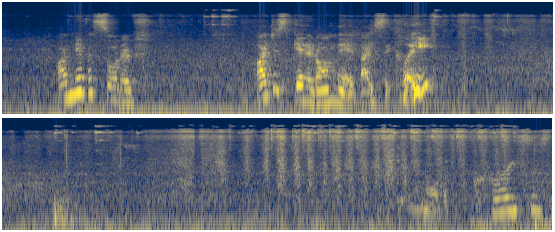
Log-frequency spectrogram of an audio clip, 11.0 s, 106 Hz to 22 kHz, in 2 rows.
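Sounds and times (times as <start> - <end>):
paintbrush scrubbing fabric: 4.4 - 11.0.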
